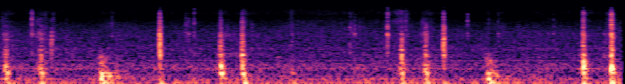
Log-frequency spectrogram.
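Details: Transmission noise in reverse only: dull knocks and clunks in uneven bursts with little engine noise when shifting into R, a shock as reverse engages.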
